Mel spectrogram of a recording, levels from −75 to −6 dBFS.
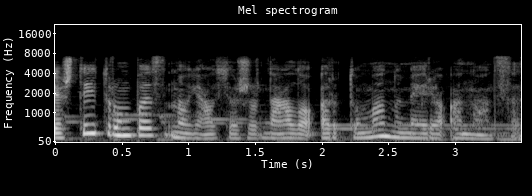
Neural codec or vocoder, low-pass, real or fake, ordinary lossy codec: none; 7.2 kHz; real; Opus, 64 kbps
